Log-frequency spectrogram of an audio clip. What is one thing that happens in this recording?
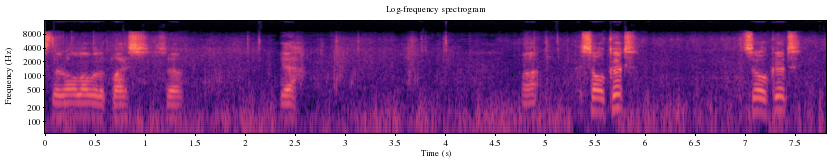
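Wind rushes steadily over open water.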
